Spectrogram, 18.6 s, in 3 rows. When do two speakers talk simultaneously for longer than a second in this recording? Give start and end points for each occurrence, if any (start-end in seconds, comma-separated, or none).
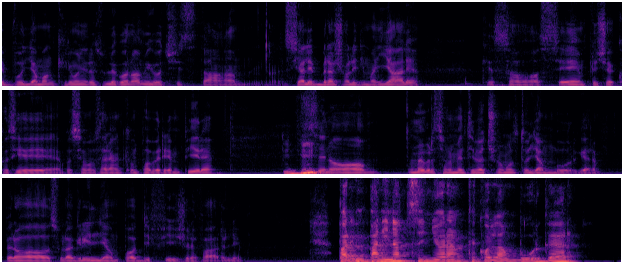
none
